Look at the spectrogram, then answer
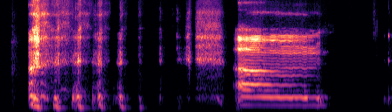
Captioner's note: chuckles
